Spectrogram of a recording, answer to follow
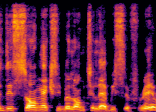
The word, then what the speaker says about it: Labby Sifre: Okay, the rights to this song actually belong to Labby Sifre, right?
